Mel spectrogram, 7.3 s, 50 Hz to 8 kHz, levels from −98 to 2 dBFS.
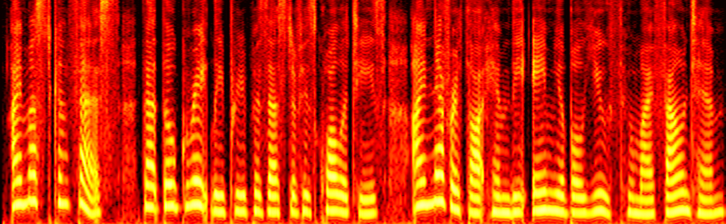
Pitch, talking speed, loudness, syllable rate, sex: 230 Hz, 175 wpm, -16 LUFS, 4.8 syllables/s, female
